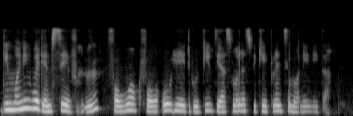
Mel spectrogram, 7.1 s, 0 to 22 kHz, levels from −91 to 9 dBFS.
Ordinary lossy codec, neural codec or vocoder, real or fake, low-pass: none; codec, 16 kHz, 1 kbps, FunCodec, trained on LibriTTS, 50 frames a second; fake; none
